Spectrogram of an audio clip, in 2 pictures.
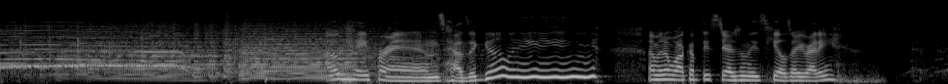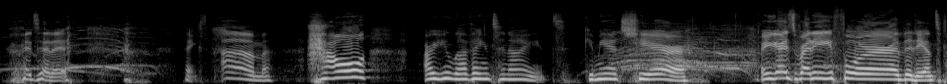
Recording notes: Live from the The Fearless Conference. Live from the The Fearless Conference.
